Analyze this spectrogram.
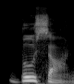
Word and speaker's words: Busan: The correct pronunciation on this is. Let's see. Busan.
